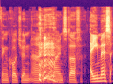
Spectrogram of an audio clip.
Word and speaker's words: Amys: Amos, AMYS. That's how you spell it. Not Amis.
